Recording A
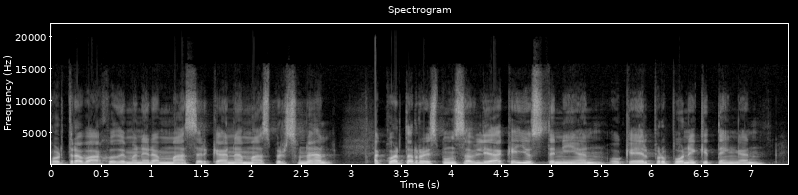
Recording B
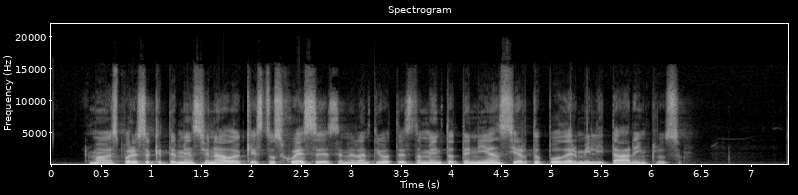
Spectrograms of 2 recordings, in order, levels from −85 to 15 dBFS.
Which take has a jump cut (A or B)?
A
